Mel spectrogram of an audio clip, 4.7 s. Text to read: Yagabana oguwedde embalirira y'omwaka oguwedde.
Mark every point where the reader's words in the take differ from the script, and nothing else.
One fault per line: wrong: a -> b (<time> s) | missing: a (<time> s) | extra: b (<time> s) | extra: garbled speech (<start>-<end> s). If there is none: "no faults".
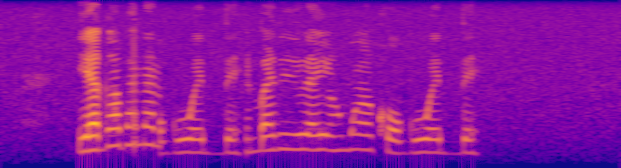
no faults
